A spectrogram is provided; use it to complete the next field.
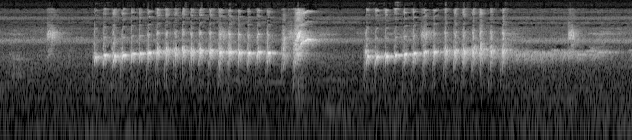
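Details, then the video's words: Lure sound of a greater green leafbird for attracting wild birds: long rapid pulsed phrases that climb slightly and hold, a sharp click between them, over a constant thin high-pitched tone. "Suara Pancingan/dan suara PIkatan Cucak Ijo"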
